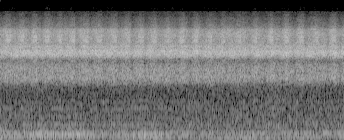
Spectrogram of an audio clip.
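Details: Crickets calling at one of the bays in Korčula: a dense, shrill, high-pitched buzzing chorus that pulses rapidly and steadily without a break, with a faint low rumble of background noise underneath.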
